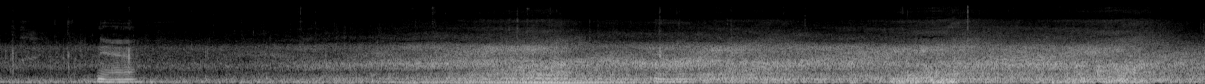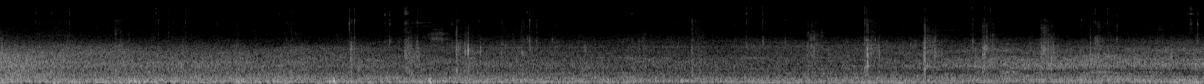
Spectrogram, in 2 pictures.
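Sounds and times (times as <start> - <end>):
vehicles passing on street: 0.0 - 24.0.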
